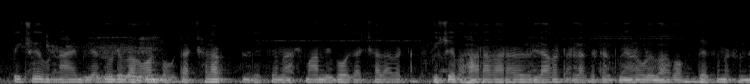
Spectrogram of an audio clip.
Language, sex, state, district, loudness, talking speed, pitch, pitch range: Bhojpuri, male, Bihar, Sitamarhi, -32 LUFS, 200 wpm, 110 Hz, 105-115 Hz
